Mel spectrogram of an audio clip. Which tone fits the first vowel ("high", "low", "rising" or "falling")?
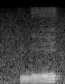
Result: rising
